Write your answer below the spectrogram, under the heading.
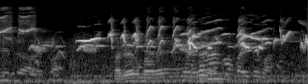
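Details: Oriental magpie-robin (kacer) in lively 'gacor' song, used to provoke and rouse stressed birds: varied whistled and scratchy phrases around mid-high pitch, rapid slurred notes and squeaky bursts in quick succession.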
